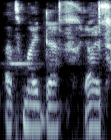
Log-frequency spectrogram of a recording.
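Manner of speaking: breathy mock-tragic whisper. To viewers about the in-game funeral, mock-dying whisper. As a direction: whisper it like last words.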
